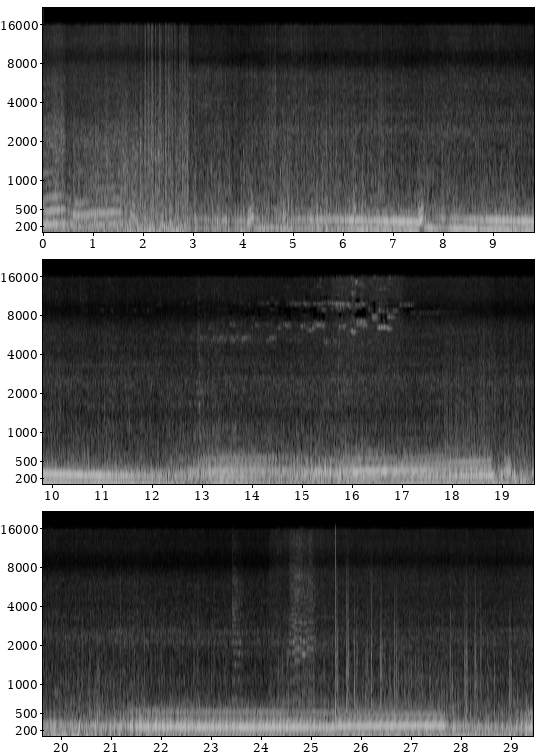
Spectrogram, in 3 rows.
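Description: Kawasaki Z800's 806 cc inline-four with an Akrapovic exhaust, heard from the saddle while riding: the engine note climbs and falls with the throttle, with several sudden pitch steps at gear changes, and holds steady at a cruise for long stretches, over wind and road noise.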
